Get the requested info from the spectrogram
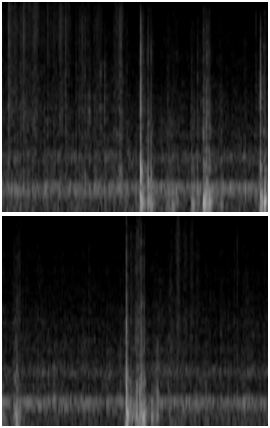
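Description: A seasoning container being handled and shaken over a metal pot: several sharp taps and knocks, some in quick pairs, about two, three and a half and five seconds in. A steady low hum runs underneath.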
